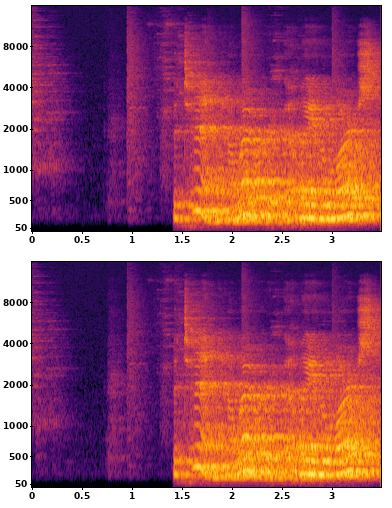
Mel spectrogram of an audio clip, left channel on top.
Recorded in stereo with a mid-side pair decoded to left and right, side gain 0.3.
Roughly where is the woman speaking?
Ahead.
